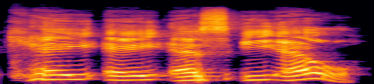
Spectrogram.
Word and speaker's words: Kasel: It's spelled differently, but it's Dalton, Kasel.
